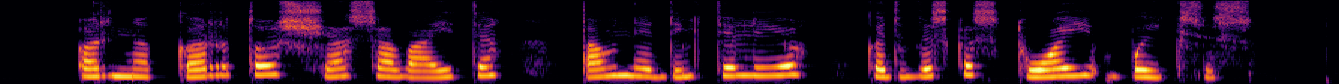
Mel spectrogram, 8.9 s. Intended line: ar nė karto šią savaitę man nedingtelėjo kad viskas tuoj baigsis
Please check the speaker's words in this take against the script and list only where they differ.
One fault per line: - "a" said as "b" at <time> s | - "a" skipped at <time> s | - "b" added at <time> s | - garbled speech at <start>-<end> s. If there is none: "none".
- "man" said as "tau" at 3.9 s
